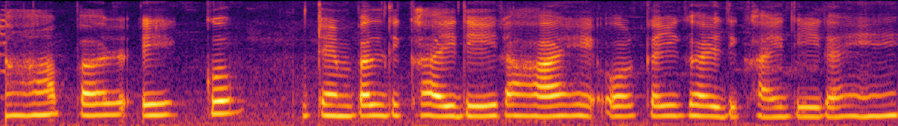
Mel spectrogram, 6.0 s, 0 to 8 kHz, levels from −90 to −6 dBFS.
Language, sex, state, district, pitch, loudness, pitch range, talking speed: Hindi, female, Bihar, Samastipur, 250 Hz, -17 LUFS, 240-260 Hz, 150 wpm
